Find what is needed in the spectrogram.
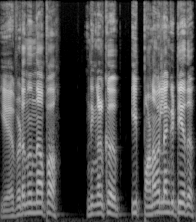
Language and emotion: Malayalam, angry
